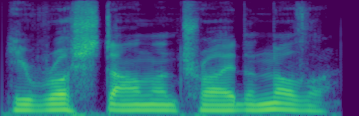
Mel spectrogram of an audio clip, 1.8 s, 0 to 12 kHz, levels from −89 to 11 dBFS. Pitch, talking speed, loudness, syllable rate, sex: 120 Hz, 200 wpm, -16 LUFS, 5.0 syllables/s, male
